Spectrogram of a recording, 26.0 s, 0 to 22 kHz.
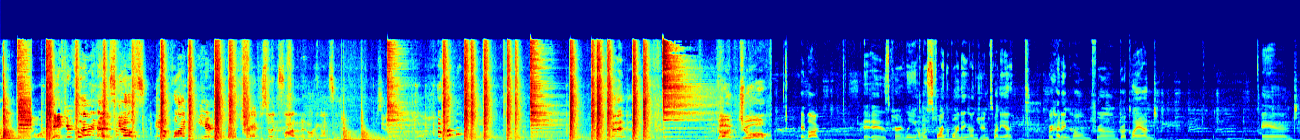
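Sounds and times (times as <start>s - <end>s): bass drum and snare strokes: 0.0s - 5.1s, 6.8s - 14.5s.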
